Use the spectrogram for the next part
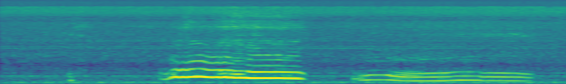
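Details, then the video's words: Whistly snores from a sleeping domestic cat in a multi-cat household of rescued cats piled together; two long, piping tones, the first higher and slightly falling, the second lower and wavering, over a low background hum. "猫のいびき who?snoring cat."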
